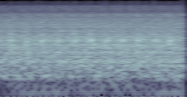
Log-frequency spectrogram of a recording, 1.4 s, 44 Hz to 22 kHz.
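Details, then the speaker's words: Vauxhall Astra after new spark plugs and O2 sensor replacement, engine light still on: smooth, even, much quieter idle with no knocks, ticks or misses, only slight belt squeal; engine sounds healthy. "I'm not sure why but you can definitely hear on camera how much quieter the engine running there's a little bit of belt squeal but the actual engine seems to be running sweet"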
